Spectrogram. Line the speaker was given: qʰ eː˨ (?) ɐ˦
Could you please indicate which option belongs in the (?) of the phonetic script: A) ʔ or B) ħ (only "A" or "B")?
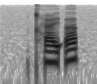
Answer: A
